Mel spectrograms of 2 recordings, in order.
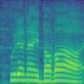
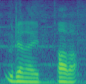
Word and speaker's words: Uranai Baba: Except in her case, it's not Uranai Baba, it's Uranai Baba. And it can be Baba or Baba. Either one is fine. They're both basically the same word, just different pronunciation.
